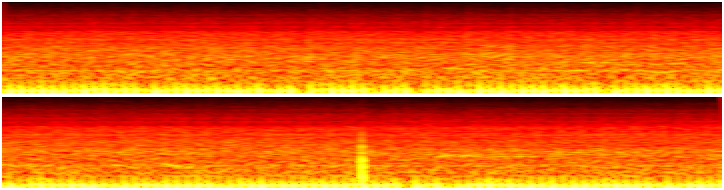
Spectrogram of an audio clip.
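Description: A motorcycle engine idles close by with a steady low rumble.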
